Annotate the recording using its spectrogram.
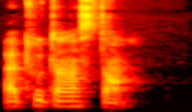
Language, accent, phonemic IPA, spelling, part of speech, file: French, France, /a tu.t‿ɛ̃s.tɑ̃/, à tout instant, adverb, LL-Q150 (fra)-à tout instant.wav
- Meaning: at any time, anytime, any time now, any minute now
